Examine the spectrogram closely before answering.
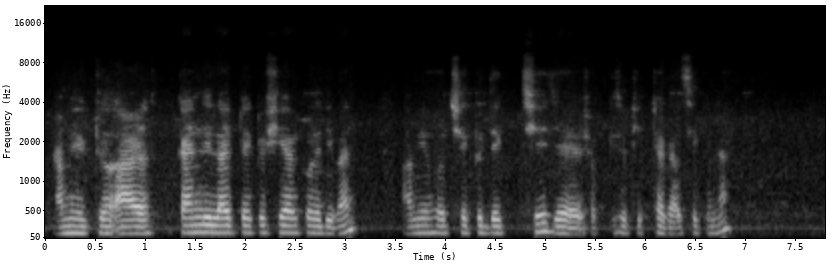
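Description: A young man speaks with animation, close to a microphone in an online call.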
